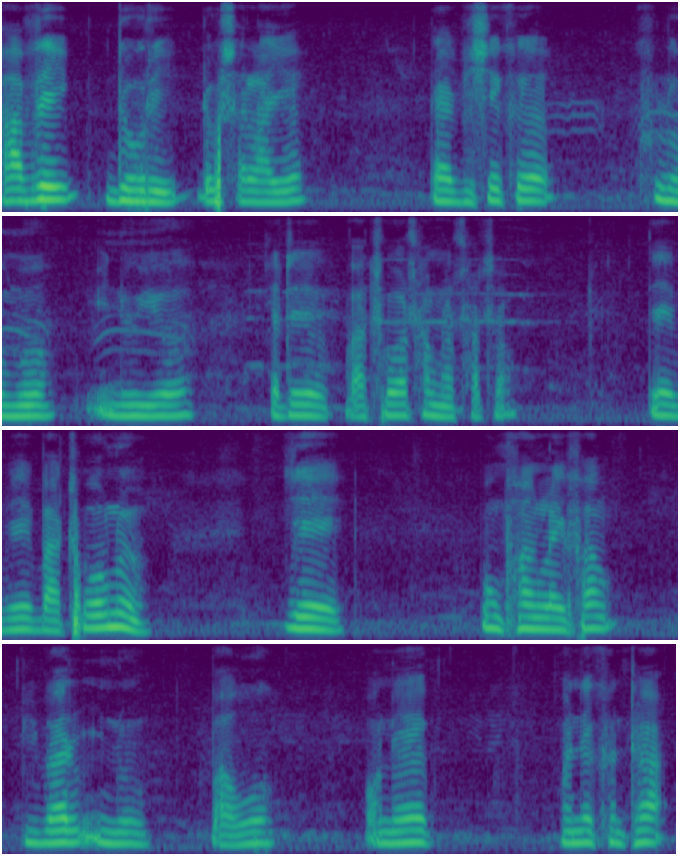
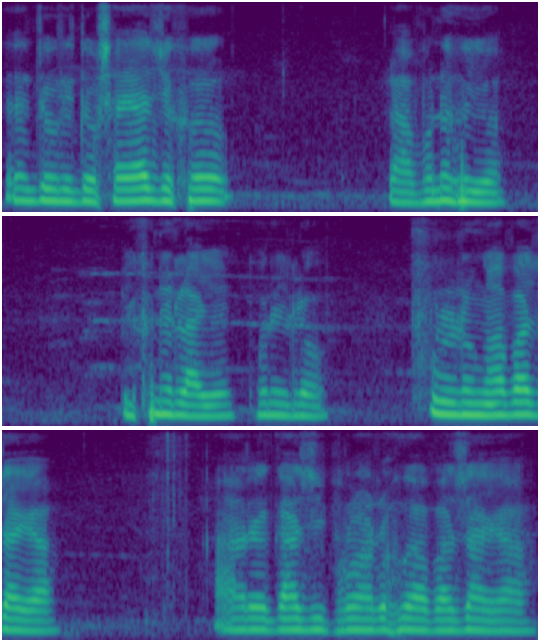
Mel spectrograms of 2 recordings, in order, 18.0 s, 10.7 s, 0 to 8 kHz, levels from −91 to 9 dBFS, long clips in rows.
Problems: constant background noise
